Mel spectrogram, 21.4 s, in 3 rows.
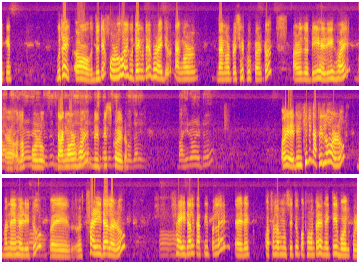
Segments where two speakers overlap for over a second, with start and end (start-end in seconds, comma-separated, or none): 7.5-9.7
